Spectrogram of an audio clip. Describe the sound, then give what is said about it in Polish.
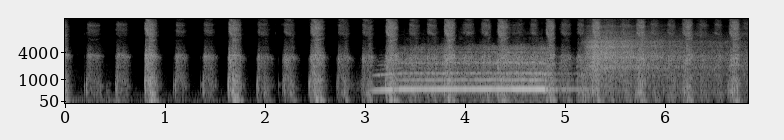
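A steam locomotive starting up and slowly gathering speed chuffs in a steady rhythm of sharp, hissing exhaust bursts, then a long whistle sounds over loud rushing steam before the quick chuffing carries on. “Gdy kłęby pary wpadną w tłok, ten zaczyna pracować. W prawo i w lewo tłok nabiera tempa.”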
